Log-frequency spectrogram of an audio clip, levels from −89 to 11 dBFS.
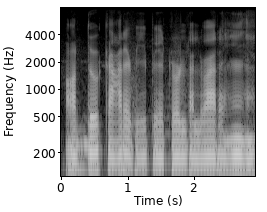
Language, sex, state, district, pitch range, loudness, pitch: Hindi, male, Madhya Pradesh, Bhopal, 90-95 Hz, -18 LUFS, 90 Hz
